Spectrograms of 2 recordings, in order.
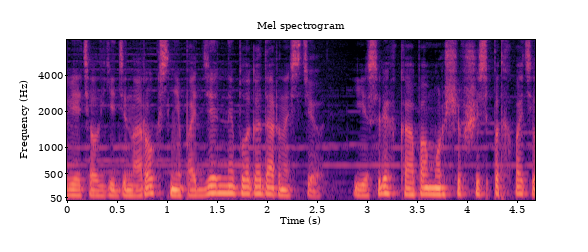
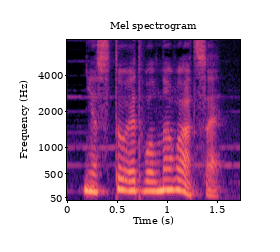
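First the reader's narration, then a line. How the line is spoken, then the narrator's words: Exclaimed. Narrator (Russian): воскликнула Кризалис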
